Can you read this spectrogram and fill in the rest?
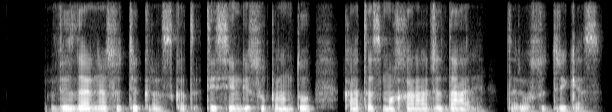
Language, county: Lithuanian, Panevėžys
